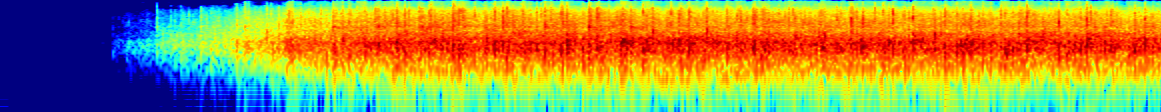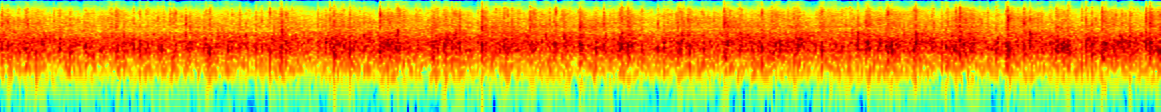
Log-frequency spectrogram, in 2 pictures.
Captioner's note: applause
